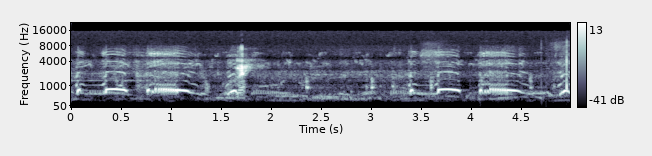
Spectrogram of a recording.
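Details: Spotted dove cooing: repeated phrases of soft, hoarse coos, each ending in a longer down-slurred note, recurring about every one and a half seconds, with a man talking over it.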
